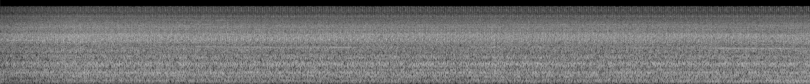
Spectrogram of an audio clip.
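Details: Toyota Vios petrol engine idling steadily after replacing a failed ignition coil and spark plugs that caused a misfire; even hiss-heavy tone with no stumbles or skipped beats, misfire gone.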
